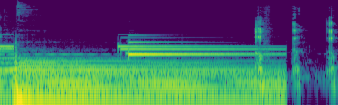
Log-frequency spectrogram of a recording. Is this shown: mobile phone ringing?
no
